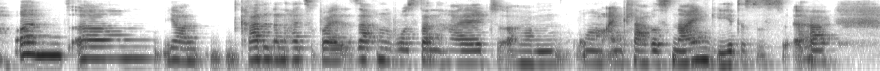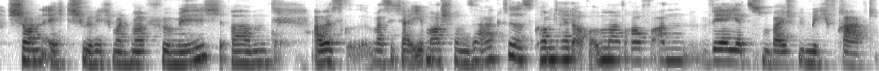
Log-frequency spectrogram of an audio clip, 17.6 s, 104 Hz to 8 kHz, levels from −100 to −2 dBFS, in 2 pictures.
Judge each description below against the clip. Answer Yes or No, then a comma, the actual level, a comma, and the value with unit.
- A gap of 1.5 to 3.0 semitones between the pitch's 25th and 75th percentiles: No, average, 3.4 semitones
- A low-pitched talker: No, high, 195 Hz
